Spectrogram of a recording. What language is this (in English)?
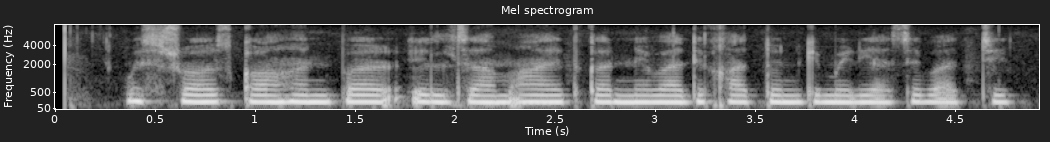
Urdu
